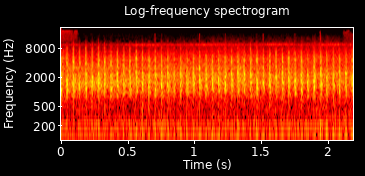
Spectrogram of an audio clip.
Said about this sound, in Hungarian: A helikopter másodperceken belül a víztározó fölé ért.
